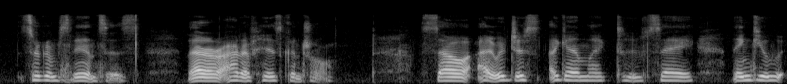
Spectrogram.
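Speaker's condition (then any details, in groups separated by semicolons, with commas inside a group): Cerebral palsy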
